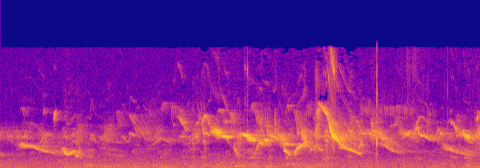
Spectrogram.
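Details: Trained Ultramarine Grosbeak (reinamora) singing: quick, high warbled phrases of sliding, twisting whistled notes, growing louder and denser in the second half, over a faint background hum.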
